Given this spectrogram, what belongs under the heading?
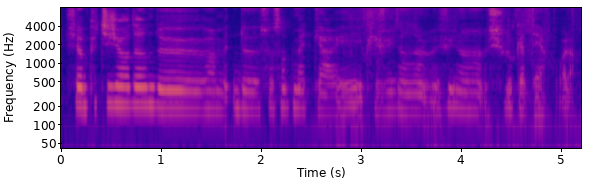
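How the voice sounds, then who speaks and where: A woman's voice: lowish voice, steady tone, fairly quick, vocal fry, mellow, slight background noise. A woman, chatting casually to viewers about her weekly budget, full of fillers and repeated "voilà, voilà". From southern France. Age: 50s. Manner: chatty, hesitant, many fillers. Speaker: budgeting vlogger.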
